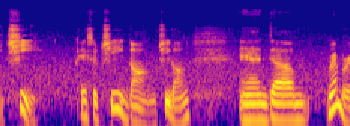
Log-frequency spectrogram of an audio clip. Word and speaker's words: Qi: I mean, it's important to remember Qi, pronounced Qi with C-H-E-E, Qi.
